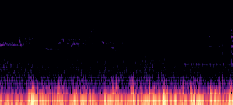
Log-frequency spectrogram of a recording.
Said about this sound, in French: Tout est si silencieux ici. Seul le clapotis de nos canots et les oiseaux résonnent ici.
